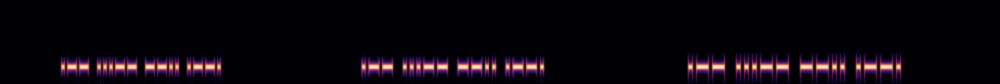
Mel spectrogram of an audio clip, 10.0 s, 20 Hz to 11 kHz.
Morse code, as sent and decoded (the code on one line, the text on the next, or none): .-- ...-- --.. .--. / .-- ...-- --.. .--. / .-- ...-- --.. .--.
W3ZP W3ZP W3ZP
